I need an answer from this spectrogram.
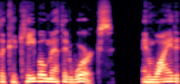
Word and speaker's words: Kakeibo: Pronounced Kakeibo, it literally translates to household financial ledger.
